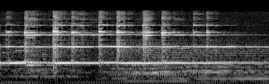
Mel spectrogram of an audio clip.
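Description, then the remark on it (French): Small hand bells in a house, a second and then a third, shaken furiously and repeatedly to call for breakfast, a bright, high metallic jingling with sharp strikes over a sustained ringing tone, with no voices. “Une deuxième clochette, puis une troisième clochette sont furieusement secouées.”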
